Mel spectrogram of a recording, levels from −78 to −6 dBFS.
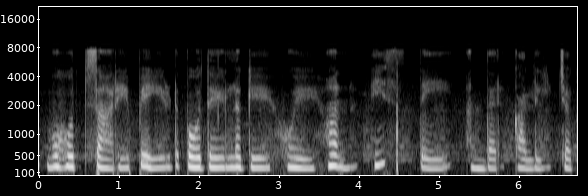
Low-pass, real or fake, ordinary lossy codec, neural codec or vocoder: none; real; none; none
